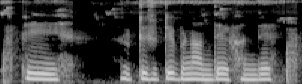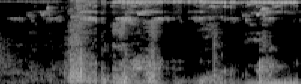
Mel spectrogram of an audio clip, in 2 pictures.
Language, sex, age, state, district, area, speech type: Dogri, female, 18-30, Jammu and Kashmir, Reasi, rural, spontaneous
